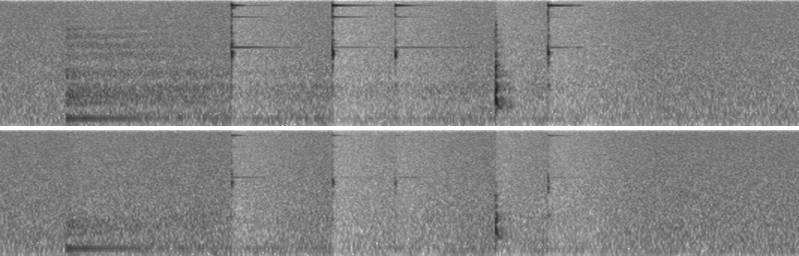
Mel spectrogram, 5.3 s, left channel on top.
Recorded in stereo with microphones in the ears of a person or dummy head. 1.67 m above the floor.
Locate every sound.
0.4 s a bicycle bell: 55° left (ahead or behind); by 3.9 s 80° left
3.3 s chopping: 45° left (ahead or behind)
